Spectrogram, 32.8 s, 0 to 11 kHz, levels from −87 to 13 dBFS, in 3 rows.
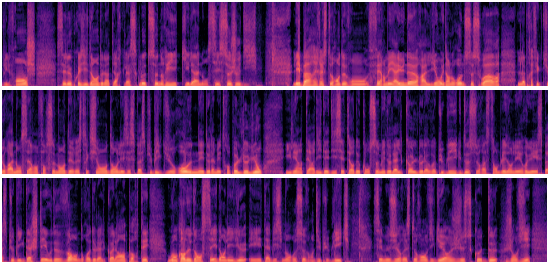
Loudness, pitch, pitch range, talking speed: -17 LUFS, 150 Hz, 140-175 Hz, 180 wpm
